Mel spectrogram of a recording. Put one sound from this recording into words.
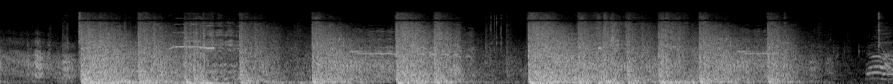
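Guns fire loud shots outdoors.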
